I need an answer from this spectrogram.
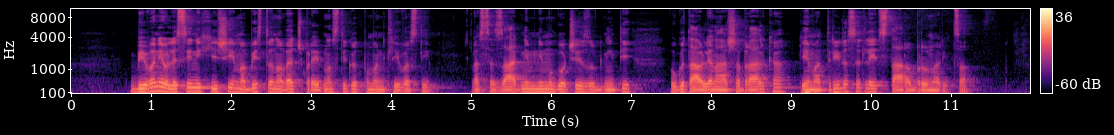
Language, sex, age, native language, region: Slovenian, male, 18-29, Slovenian, Gorenjska region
